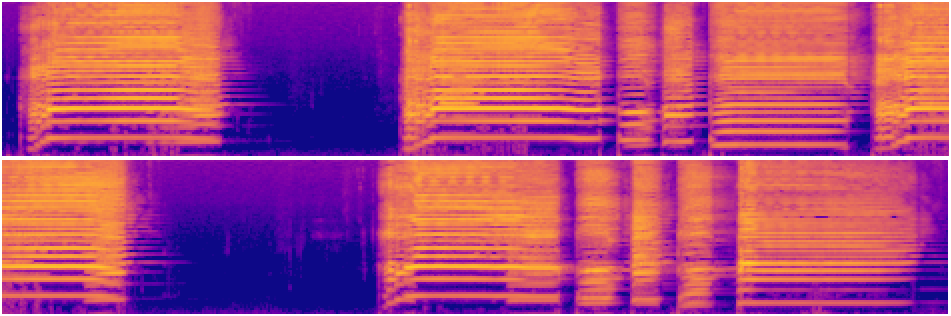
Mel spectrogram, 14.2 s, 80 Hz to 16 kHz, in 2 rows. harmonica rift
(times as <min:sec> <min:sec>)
0:00.2 0:01.8, 0:03.0 0:08.2, 0:09.9 0:14.1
